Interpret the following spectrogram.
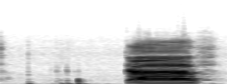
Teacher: জিহ্বার গোড়া থেকে একটু আগে বাড়ায়া মধ্যকান পেঁচানো কাফ। কাফ, মানে না হবে জিহ্বার মধ্যকান, না হবে জিহ্বার গোড়া, না হবে জিহ্বার মধ্যকান, না হবে কি জিহ্বার গোড়া। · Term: মধ্যখান পেঁচানো কাফ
